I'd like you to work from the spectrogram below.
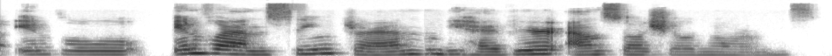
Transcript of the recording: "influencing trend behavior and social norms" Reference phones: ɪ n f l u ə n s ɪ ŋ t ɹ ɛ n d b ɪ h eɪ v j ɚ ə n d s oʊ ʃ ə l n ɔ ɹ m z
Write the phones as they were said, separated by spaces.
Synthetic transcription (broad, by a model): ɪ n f l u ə n s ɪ ŋ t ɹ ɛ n b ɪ h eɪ v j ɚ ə n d s oʊ ʃ ə l n ɔ ɹ m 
